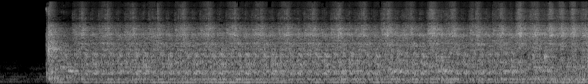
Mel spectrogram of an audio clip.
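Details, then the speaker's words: 1968 Mustang starting after an earlier no-start: cranks, catches almost at once and settles into a smooth, even run, with a slight exhaust leak; normal start and idle. "Listen to how smooth that thing sounds. We got a little bit of exhaust leak, but these cars have always had exhaust leaks."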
